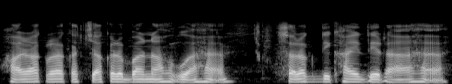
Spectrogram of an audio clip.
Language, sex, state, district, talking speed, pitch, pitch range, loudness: Hindi, male, Bihar, Patna, 160 wpm, 125 Hz, 115-125 Hz, -16 LUFS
